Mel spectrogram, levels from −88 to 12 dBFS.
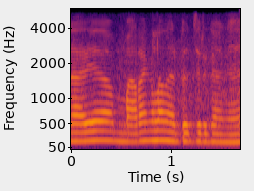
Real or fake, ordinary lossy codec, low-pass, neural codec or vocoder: real; none; 5.4 kHz; none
